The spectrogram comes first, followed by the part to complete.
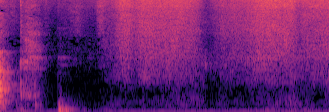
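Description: Canned air hissing faintly and steadily for about two seconds as it blows a drop of alcohol ink across a resin-coated board, with a soft low bump just before.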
